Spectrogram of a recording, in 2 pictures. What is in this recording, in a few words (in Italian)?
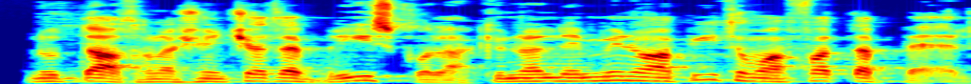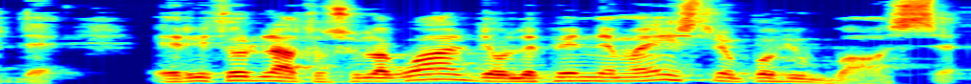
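"da na cenciata", dialettale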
